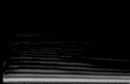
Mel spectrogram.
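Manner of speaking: nasal hum; humming. Shown as a demonstration. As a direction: hum into the nose. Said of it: "It's a little tickly there".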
